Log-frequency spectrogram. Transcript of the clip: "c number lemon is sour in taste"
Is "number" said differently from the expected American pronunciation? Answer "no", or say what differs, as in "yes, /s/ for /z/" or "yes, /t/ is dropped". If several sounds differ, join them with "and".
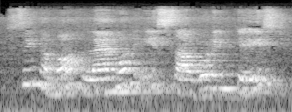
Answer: yes, /b/ is dropped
